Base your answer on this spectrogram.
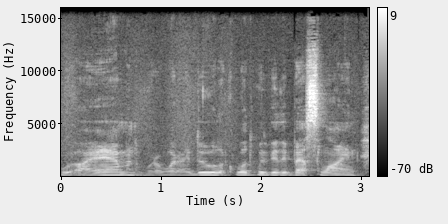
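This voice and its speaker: A man with a strong Russian accent, medium pitch, fairly even intonation and a moderate pace, against noticeable background noise. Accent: heavy Russian. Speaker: interviewer, photographer. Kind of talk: interview. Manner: halting, many fillers.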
